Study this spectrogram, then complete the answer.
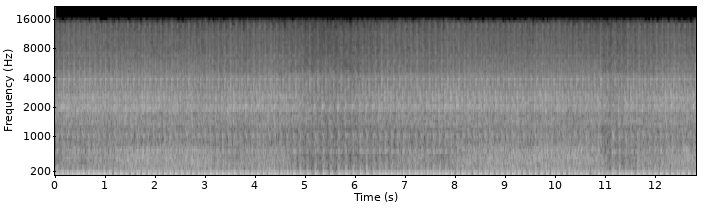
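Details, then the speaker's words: Cold-start idle on a BSA 441 single with an Amal carb cleaned after water and sediment in the float bowl caused sputtering and missing. A strong, steady, even thump holding idle without stalling; idle and mixture roughly dialed in, to be retuned once warm. "all right i just got it dialed in it's totally cold so i got the idle half decent and i was able to get control over the air fuel so i just slightly dialed it in close"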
